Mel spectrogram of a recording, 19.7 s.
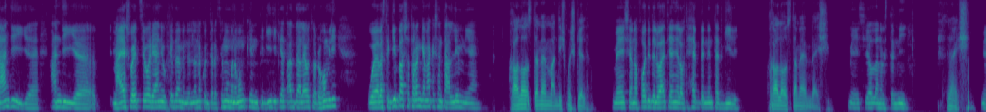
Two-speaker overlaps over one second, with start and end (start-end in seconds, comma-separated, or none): none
